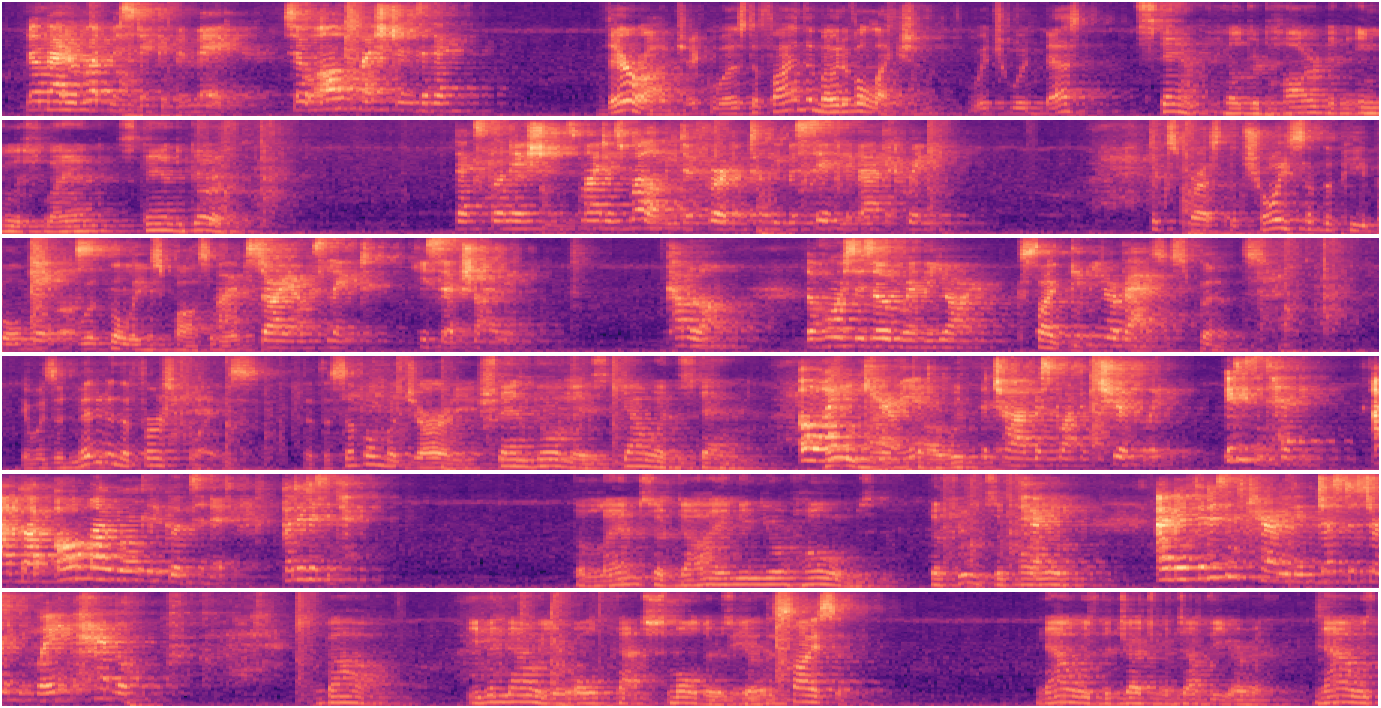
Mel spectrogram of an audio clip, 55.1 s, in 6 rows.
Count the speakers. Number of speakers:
3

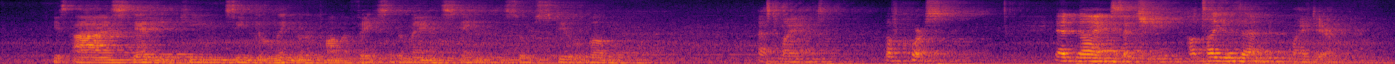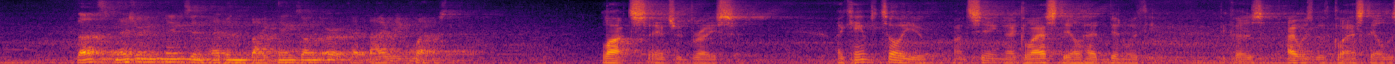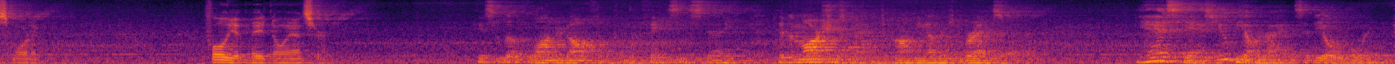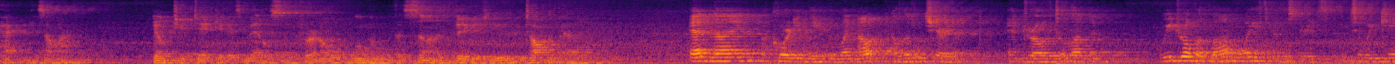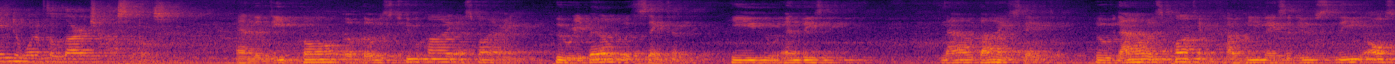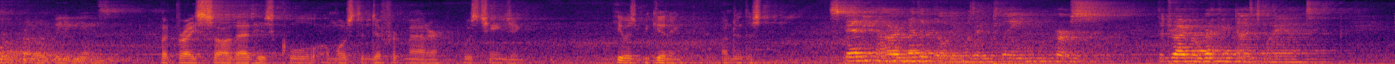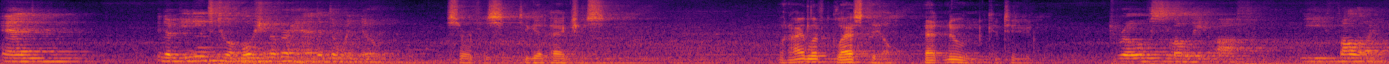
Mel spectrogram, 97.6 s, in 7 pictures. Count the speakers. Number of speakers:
4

